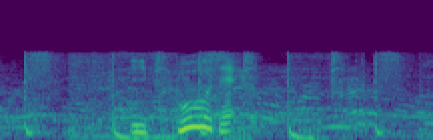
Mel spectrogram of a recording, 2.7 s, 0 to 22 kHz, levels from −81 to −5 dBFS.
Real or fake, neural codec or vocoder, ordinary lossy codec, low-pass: real; none; none; 5.4 kHz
